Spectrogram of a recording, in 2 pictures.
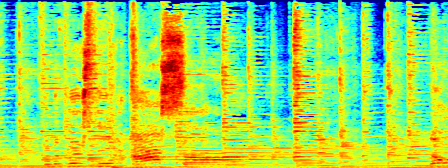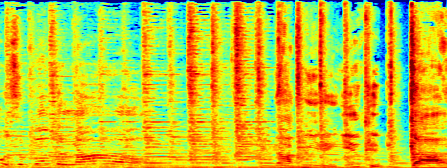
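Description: A man singing, accompanying himself on a strummed acoustic guitar.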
